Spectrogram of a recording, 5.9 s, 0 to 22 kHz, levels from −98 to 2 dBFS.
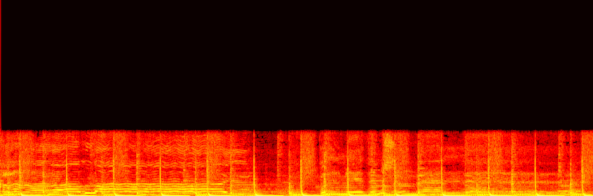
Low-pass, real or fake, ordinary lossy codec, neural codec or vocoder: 7.2 kHz; real; none; none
